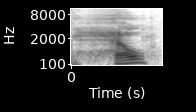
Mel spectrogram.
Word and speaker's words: Hel: reconstructed Old Norse pronunciation rather than modern Icelandic pronunciation, which is true of all my videos. I will often be mentioning hell and Valhöll.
